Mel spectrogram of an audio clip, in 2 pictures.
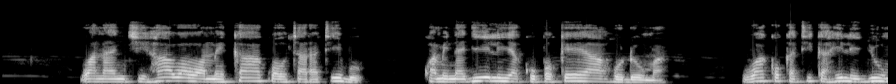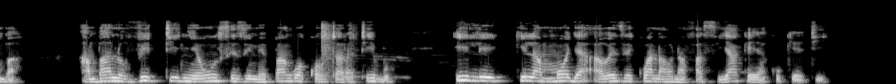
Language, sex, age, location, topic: Swahili, male, 18-24, Kisumu, government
